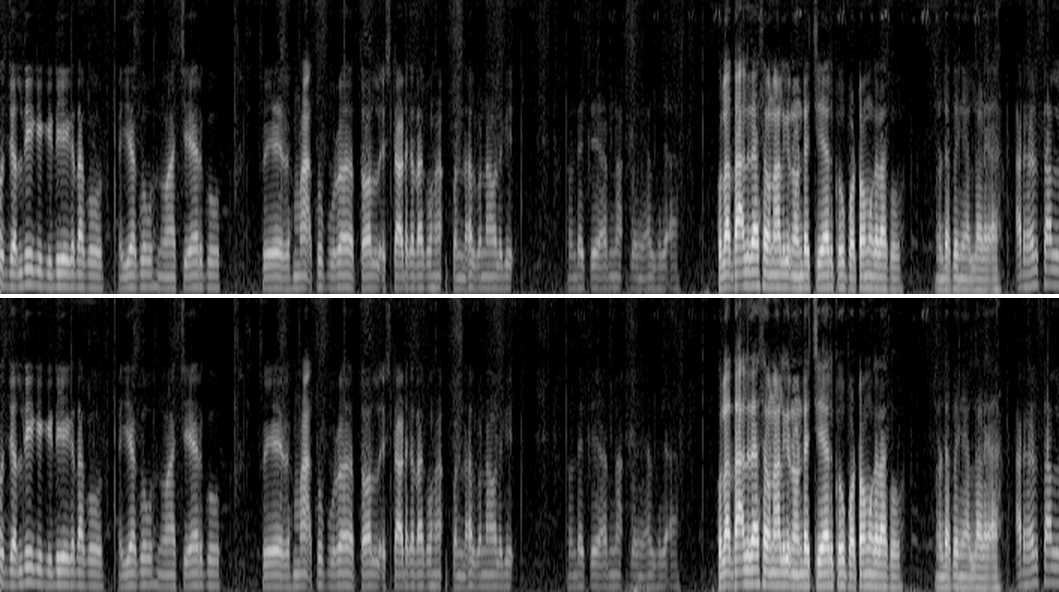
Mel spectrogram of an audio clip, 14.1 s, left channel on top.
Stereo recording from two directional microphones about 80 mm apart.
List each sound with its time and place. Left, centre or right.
0.0 s speech: centre
3.4 s speech: centre
3.7 s speech: centre
4.0 s speech: centre
6.0 s speech: left
6.3 s speech: centre
7.7 s speech: centre
8.5 s speech: centre; by 11.5 s right
11.6 s speech: right
12.4 s speech: centre
12.9 s speech: centre
13.5 s speech: centre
